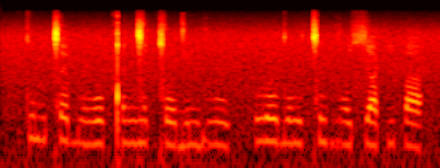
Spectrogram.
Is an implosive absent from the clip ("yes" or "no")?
yes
